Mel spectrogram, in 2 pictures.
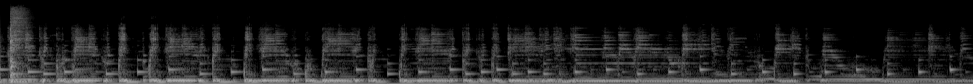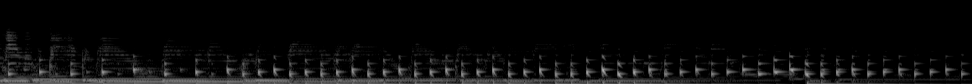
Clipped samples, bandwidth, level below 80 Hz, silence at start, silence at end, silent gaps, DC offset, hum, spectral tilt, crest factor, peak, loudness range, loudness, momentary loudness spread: under 0.1%; 11 kHz; -60 dBFS; 0 s; 0 s; none; 0.5%; none; -6 dB/octave; 22 dB; -12 dBFS; 10 LU; -35 LUFS; 13 LU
